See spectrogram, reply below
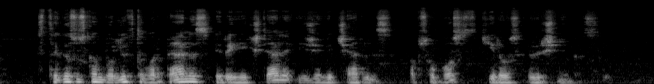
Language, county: Lithuanian, Vilnius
